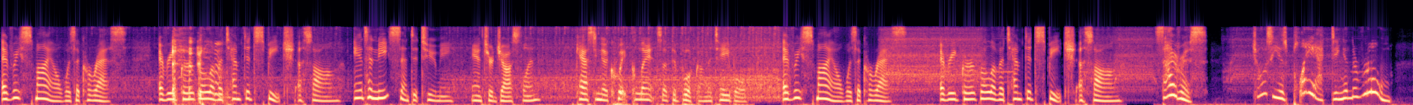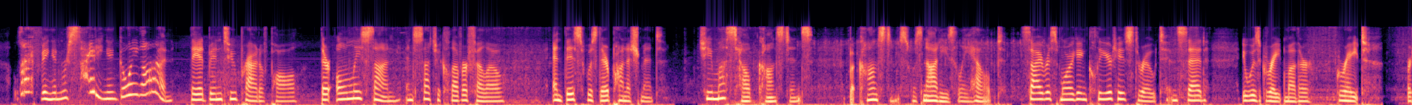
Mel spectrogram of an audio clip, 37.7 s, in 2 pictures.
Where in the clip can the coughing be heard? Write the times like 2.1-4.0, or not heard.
2.2-3.1.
